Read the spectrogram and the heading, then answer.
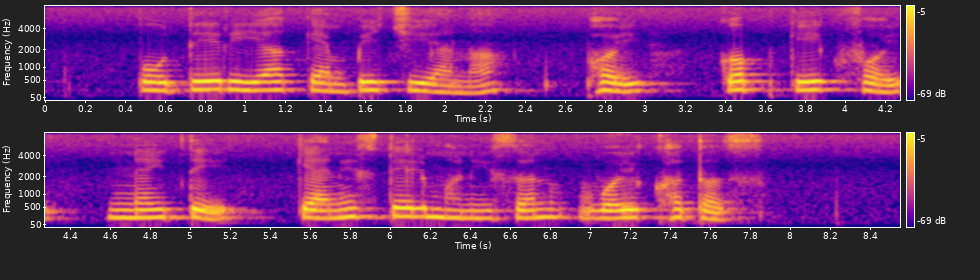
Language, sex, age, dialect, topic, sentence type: Marathi, female, 25-30, Northern Konkan, agriculture, statement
